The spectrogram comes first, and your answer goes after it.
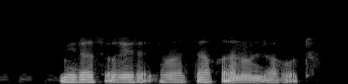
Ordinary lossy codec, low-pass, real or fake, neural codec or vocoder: MP3, 24 kbps; 3.6 kHz; real; none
